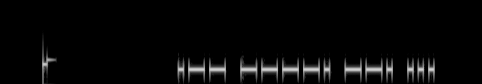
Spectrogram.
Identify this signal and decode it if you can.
Morse code, heard as a keyed tone, about 22 wpm, 700 Hz. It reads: W9GS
